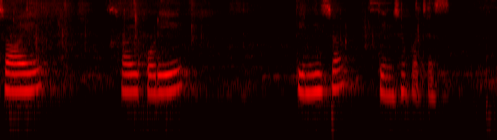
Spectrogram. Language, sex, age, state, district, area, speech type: Odia, female, 18-30, Odisha, Jagatsinghpur, rural, spontaneous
